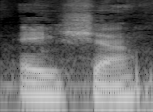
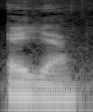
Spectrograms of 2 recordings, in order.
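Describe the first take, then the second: First: The double L is sounded like a 'sh'. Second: The double L is sounded like a 'y'. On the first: "kind of like with an S A S H" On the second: "double L's kind of pronounced like a E"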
